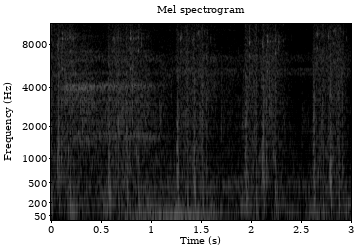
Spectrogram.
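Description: Horse hooves clopping in Albion Online, a steady run of soft, rapid hoofbeats over continuous ambient game sound, fairly close and moderately loud.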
